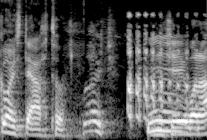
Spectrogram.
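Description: A man's voice in a loud sing-song wail with a quickly wavering pitch, chanting a repeated phrase; it swells after a short dip about a second and a half in.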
